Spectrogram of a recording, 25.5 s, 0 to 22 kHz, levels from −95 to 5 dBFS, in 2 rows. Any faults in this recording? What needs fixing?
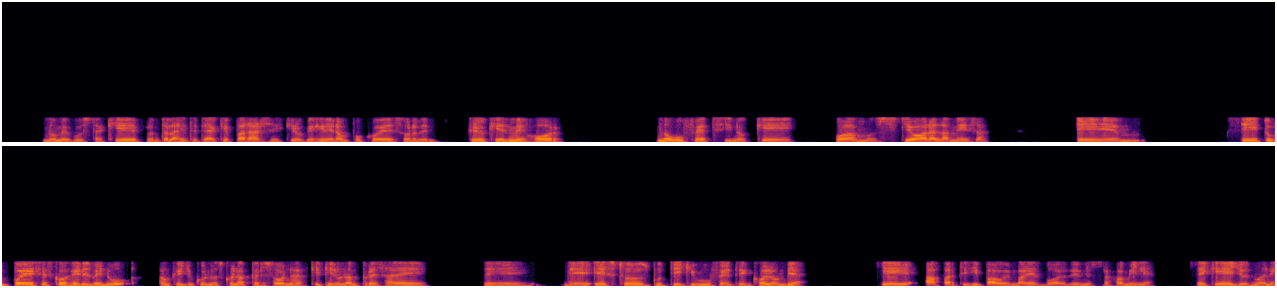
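Bluetooth CVSD headset codec damage runs through the entire clip: the speech has nothing above about 3.8 kHz. CVSD encodes one bit per sample, each bit saying only whether the waveform steps up or down, with an adapting step size. Fast, loud high-frequency energy outruns the step, so s sounds come out scratchy and distorted, and a granular hiss sits under the speech. The plainly audible damage fits the 64 kbps headset link. To prevent it, record through a wired microphone or a wideband Bluetooth profile rather than the headset's narrowband call mode.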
